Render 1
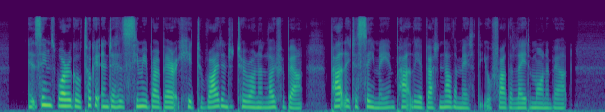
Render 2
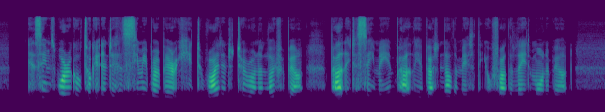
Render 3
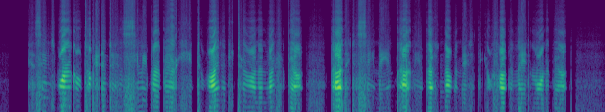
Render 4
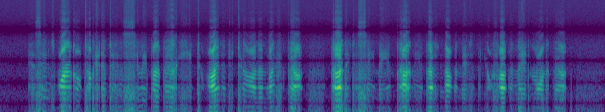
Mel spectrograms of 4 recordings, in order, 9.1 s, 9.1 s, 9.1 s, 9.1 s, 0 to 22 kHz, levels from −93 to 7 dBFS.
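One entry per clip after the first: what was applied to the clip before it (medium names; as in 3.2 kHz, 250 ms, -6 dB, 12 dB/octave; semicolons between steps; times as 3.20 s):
Chebyshev high-pass 870 Hz, order 8
median filter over 25 samples; level rider gain up to 11 dB
word length cut 10-bit, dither triangular; static phaser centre 1.6 kHz, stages 8; trim +2 dB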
